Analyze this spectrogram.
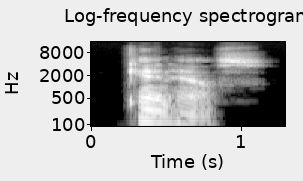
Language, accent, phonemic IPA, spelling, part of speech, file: English, Australia, /ˈkanhaʊs/, canhouse, noun, En-au-canhouse.ogg
- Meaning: A brothel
